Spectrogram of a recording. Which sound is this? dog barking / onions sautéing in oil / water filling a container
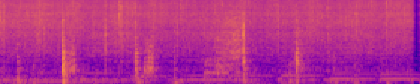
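onions sautéing in oil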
